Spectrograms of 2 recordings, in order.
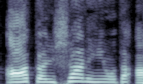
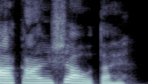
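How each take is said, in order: First: आकांक्षा with short "kan" in the middle; wrong pronunciation. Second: आकांक्षा with long "kaan" in the middle; correct pronunciation. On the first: (गलत उच्चारण, आकांक्षा को आकंक्षा बोलें) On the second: (सही उच्चारण, आकांक्षा में लंबा कां) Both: Shown as a demonstration.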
